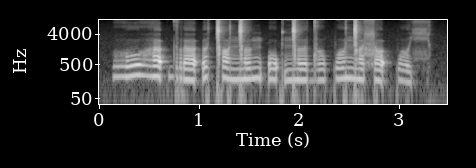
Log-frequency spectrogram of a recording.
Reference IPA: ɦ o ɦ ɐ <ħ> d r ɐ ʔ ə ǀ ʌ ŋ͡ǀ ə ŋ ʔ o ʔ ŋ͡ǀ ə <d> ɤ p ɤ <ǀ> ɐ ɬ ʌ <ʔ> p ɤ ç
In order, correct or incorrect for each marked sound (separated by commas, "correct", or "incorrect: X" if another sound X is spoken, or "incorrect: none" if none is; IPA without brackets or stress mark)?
incorrect: ʔ, correct, incorrect: ŋ͡ǀ, correct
